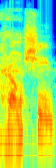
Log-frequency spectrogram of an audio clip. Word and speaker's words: Shein: How do we pronounce it? Shein, and a little fun fact that when I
